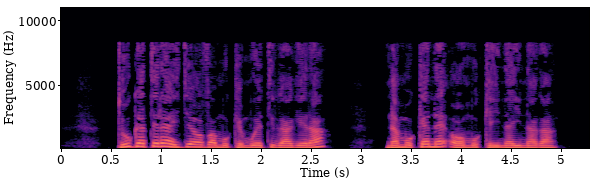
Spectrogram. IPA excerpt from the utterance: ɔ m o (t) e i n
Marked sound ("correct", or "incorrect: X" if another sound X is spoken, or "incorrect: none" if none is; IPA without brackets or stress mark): incorrect: k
